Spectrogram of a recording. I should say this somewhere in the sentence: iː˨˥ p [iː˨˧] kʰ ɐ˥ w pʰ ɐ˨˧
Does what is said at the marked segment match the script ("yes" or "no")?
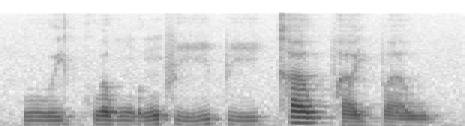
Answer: yes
